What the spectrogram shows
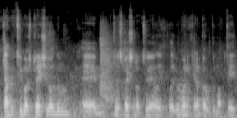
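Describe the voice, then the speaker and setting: A man's voice: sits low, fast talker, background noise. A Scottish man, a chef who teaches students, speaking steadily and plainly in an interview. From Scotland. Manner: steady, plain-spoken, with some restarts. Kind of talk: casual interview chat. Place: restaurant.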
